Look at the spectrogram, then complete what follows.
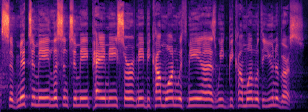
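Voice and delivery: loud, high, commanding list; mock demanding. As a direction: bark out the demands. Mock demanding Jesus alternatives.

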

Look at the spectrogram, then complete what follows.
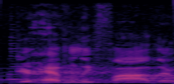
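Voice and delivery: normal talking voice

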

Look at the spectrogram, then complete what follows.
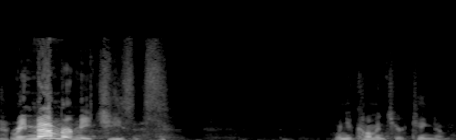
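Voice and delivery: begging loudly, then fading to near whisper; loud plea fading to hush. Retold or imitated. Criminal crying out to Jesus, then fading to a hush. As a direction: cry out remember me, then drop to a breath. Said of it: "In other words, "Jesus".

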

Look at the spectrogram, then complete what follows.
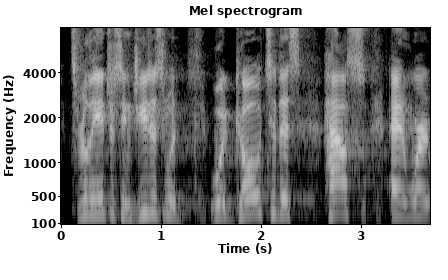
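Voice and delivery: ordinary delivery

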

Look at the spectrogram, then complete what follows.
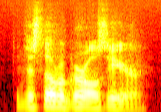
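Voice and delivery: usual speaking voice

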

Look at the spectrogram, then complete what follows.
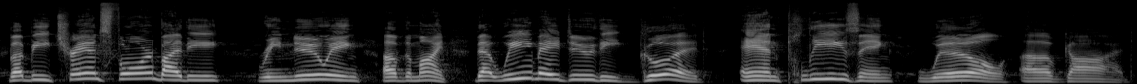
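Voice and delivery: slow, emphatic scripture quote, dropping at the end; scripture recitation. Real, not acted. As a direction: stretch each key word for the congregation.

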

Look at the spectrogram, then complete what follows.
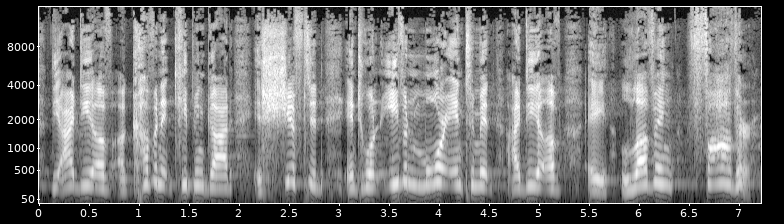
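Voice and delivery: ordinary delivery

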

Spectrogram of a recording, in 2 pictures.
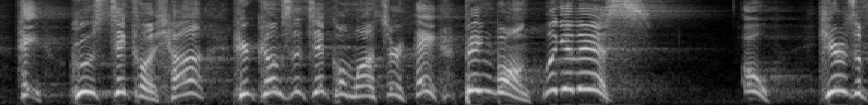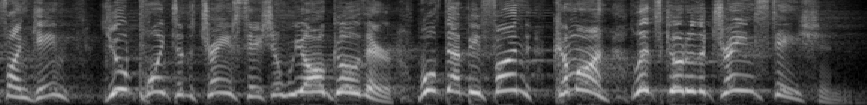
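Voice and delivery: high, loud, forced playful cheer; Joy. Acted. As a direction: coax a sulker with over-the-top bubbly excitement.

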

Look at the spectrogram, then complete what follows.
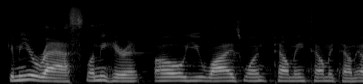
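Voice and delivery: low, soft mock reverence; mock-solemn dad. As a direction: humour the complaining child with feigned awe. Dad mockingly invites son's complaints.

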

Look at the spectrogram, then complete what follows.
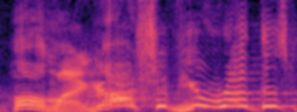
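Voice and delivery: high, gushing excitement; breathless mock enthusiasm; excited gush. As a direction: burst out like a thrilled new reader. Excited new believer telling Christians.

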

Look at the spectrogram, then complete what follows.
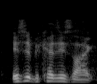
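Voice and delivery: normal talking voice

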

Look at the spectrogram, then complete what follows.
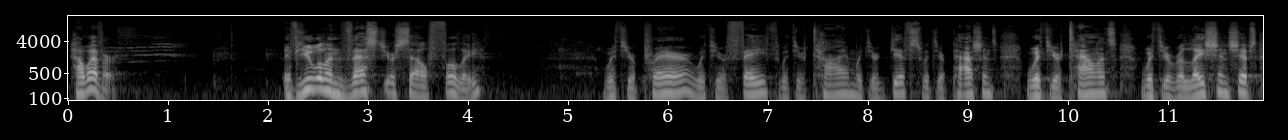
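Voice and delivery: low, soft, measured preaching; intimate sermon appeal. Acted. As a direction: lean in and appeal quietly.

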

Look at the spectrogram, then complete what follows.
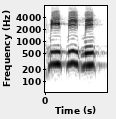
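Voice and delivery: high, even alarm-clock meeps; imitated alarm beeps. Preacher mimicking the five a.m. alarm, piercing beeps.

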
